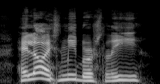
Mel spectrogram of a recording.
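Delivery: loud, slow, belted-out Mexican accent. Doing an impression the others asked for: Mexican Bruce Lee impression. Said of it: "That's my Mexican Bruce Lee".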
